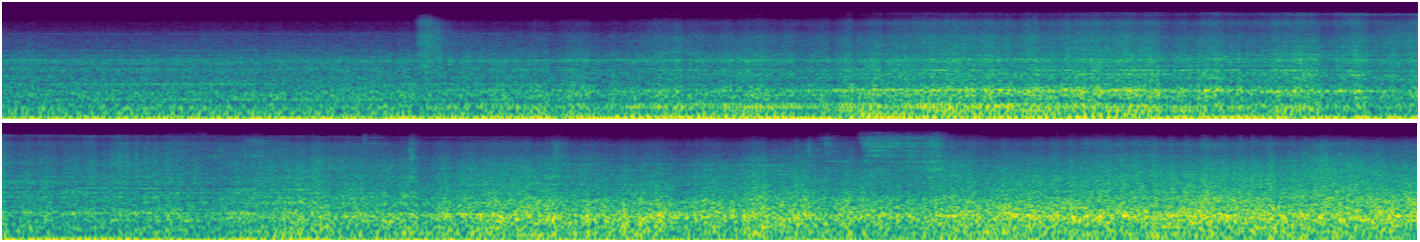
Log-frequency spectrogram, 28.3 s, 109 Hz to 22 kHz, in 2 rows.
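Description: Two Union Pacific SD70M diesel locomotives, with EMD two-stroke engines, run with a steady low drone as they approach and pass. After about halfway the drone fades and the freight cars roll by with rumbling wheel-on-rail noise. A brief high squeal comes from the wheels about three-quarters of the way through.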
